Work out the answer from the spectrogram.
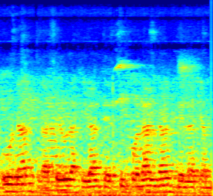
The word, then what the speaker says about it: Langhans: Langhans, ¿no? Lang con G y termina en Hans. Langhans. Si quiere lo pronuncian como Langhans también, es igual.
